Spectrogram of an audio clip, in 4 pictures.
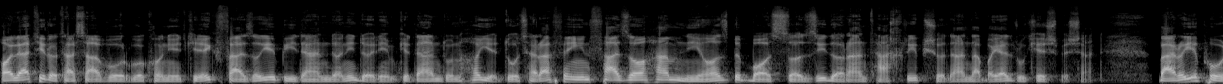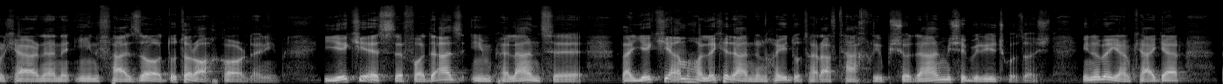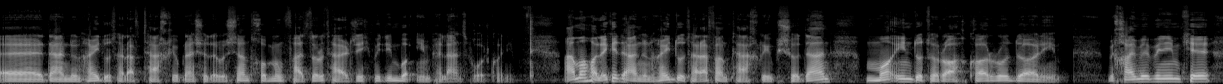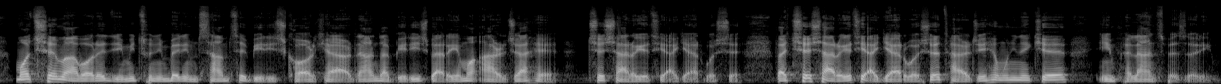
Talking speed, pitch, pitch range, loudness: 145 wpm, 85 Hz, 80-100 Hz, -24 LUFS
